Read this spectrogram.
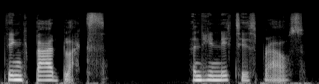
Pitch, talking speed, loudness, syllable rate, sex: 200 Hz, 150 wpm, -18 LUFS, 3.6 syllables/s, female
